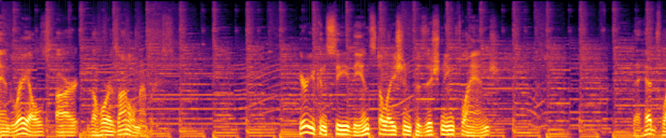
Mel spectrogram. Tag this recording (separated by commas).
Speech, Music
